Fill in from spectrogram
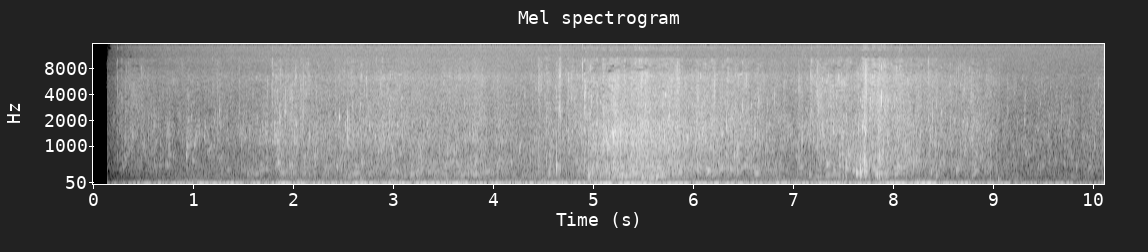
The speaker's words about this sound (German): Wir sind sicher gelandet und befinden uns jetzt direkt an einem etwas abgelegenen Strand.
